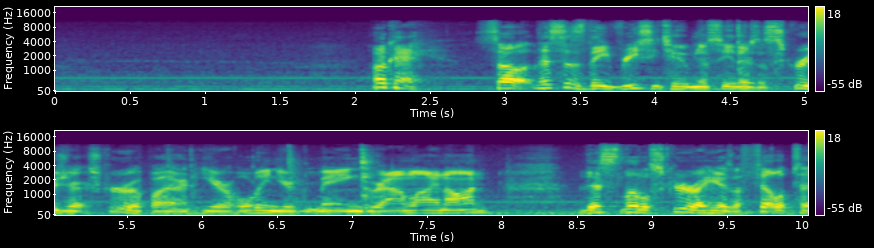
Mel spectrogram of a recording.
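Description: A small wrench clicks against a metal fitting.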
